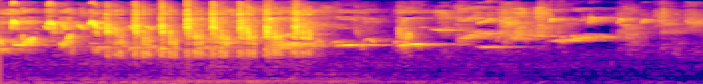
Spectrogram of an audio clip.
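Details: Black-browed reed warbler singing actively as a tutor bird with a distinctive voice. A burst of fast, harsh chattering notes is followed by softer, scattered high twitters and thin squeaks.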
